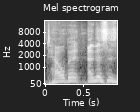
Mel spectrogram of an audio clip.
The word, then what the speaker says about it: Talbot: of ten i think i said taobao grimes earlier but i believe it's pronounced talbot and this is not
